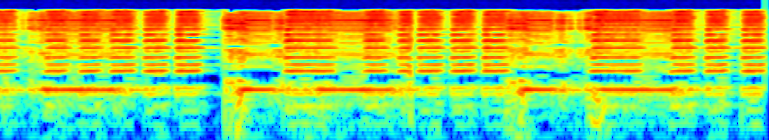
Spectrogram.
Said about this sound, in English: Honk if you love Jesus. Listen to him.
